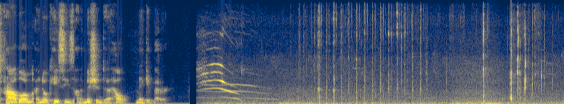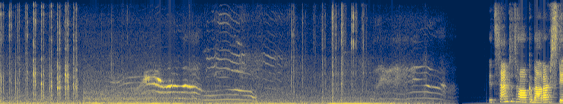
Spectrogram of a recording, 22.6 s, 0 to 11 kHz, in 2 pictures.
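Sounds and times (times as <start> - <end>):
speech: 0.1 - 4.1, 21.4 - 22.5
little kittens meowing: 4.0 - 6.0, 13.4 - 17.5, 18.6 - 20.4
clicks and rattles: 5.9 - 13.9, 17.0 - 18.7.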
